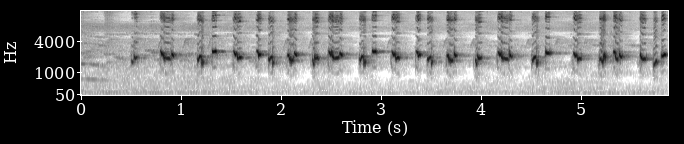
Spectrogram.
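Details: Female sooty-headed bulbul in breeding condition calling to a male: a rapid series of short, chirpy, slurred notes repeated about three to four times per second. Each note bends up and down. A faint low hum sits underneath.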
